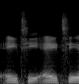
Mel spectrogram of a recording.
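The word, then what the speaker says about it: AT-AT: want it can be atat or it can be at at they both are valid although it's never at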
